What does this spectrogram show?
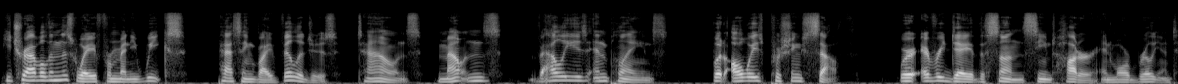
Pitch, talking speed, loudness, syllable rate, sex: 135 Hz, 155 wpm, -21 LUFS, 4.6 syllables/s, male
